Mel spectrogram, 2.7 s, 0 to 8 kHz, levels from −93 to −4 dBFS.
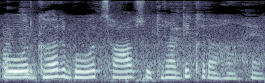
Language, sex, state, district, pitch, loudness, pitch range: Hindi, male, Punjab, Fazilka, 210 Hz, -16 LUFS, 200-220 Hz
